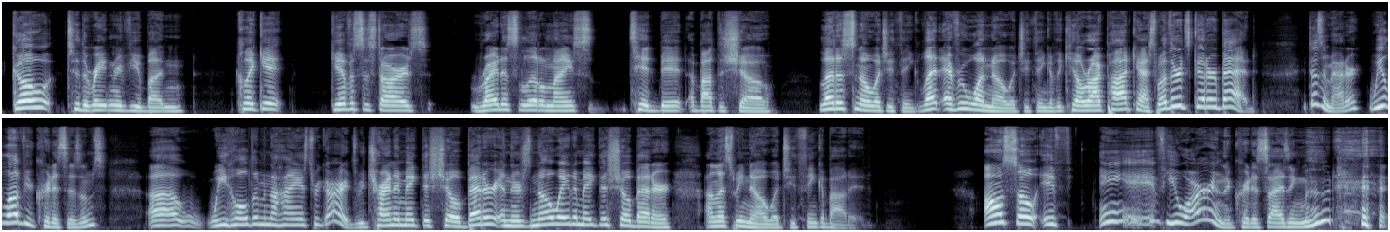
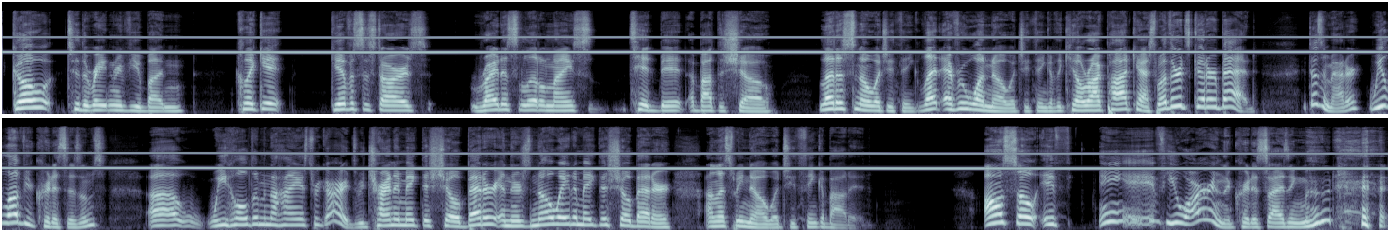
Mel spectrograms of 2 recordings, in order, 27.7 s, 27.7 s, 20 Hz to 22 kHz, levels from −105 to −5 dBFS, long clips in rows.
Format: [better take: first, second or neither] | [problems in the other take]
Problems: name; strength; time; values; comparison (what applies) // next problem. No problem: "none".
first | high-pitched whine; loud; throughout; 3.5 kHz, 5 dB below the speech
